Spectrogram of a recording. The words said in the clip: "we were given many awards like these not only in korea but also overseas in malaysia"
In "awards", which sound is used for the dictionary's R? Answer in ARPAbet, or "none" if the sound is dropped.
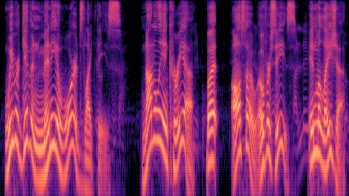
R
